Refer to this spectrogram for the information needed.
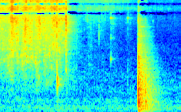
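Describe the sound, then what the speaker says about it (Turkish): Warm foot-soak water in a basin being stirred after sea salt is added: soft drips and trickles, then a single sharper splash and slosh near the end, close and alone. "Güzelce karıştırıyoruz."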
